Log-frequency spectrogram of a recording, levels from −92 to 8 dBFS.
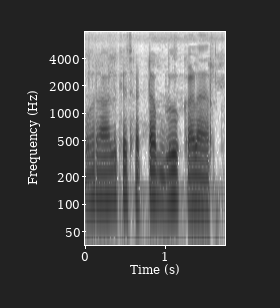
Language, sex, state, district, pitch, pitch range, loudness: Tamil, male, Tamil Nadu, Kanyakumari, 110 Hz, 105-115 Hz, -18 LUFS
